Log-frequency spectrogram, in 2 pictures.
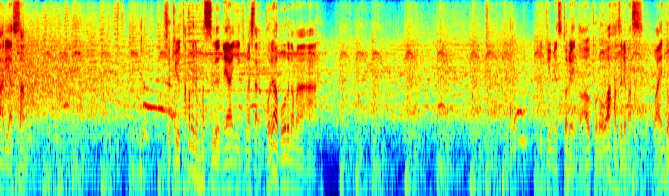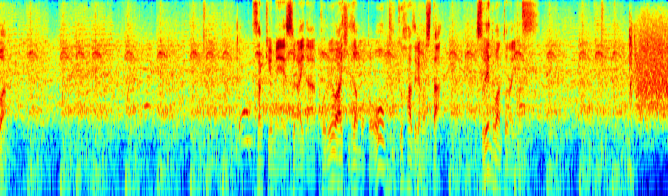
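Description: A large crowd cheers and chants steadily in a stadium.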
